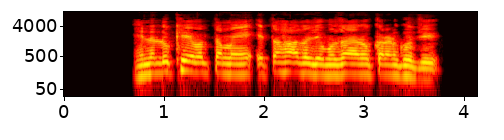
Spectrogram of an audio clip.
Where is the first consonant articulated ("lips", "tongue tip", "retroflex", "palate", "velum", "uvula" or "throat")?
throat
